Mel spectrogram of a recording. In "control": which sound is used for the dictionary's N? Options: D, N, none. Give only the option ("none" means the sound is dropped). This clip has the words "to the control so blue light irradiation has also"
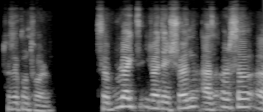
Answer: none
